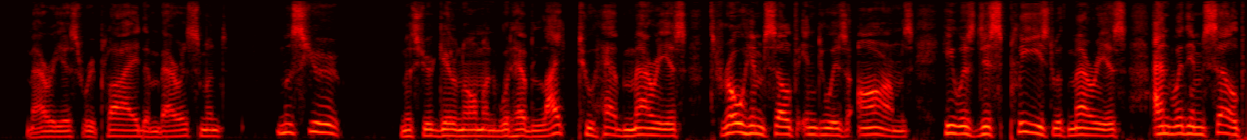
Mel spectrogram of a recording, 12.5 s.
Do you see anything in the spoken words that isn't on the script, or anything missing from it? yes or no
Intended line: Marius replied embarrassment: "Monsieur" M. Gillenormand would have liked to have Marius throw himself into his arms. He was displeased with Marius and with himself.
no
